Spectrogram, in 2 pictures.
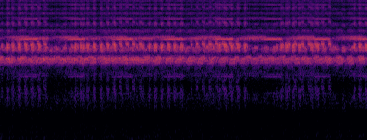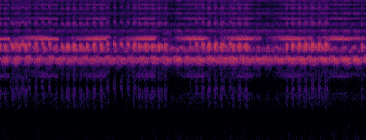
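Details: Insects of an autumn night sing in a Japanese garden as dawn approaches; many voices make a continuous shrill ringing layered with rapid pulsed chirps in repeating bursts.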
